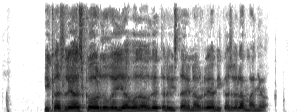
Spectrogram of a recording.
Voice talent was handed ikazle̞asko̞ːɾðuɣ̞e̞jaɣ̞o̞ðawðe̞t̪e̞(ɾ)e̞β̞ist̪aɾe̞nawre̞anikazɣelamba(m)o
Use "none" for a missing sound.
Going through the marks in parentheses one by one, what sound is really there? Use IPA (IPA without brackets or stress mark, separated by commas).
l, ɲ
